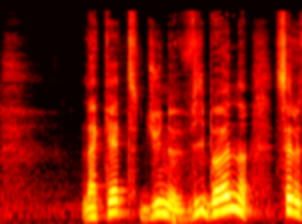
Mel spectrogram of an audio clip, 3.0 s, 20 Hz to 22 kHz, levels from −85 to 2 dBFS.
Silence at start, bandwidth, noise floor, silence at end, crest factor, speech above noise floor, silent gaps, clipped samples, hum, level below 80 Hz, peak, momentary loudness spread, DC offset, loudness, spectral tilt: 0.8 s; 18 kHz; -56 dBFS; 0 s; 16 dB; 39 dB; none; under 0.1%; none; -54 dBFS; -2 dBFS; 11 LU; under 0.1%; -19 LUFS; -5 dB/octave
